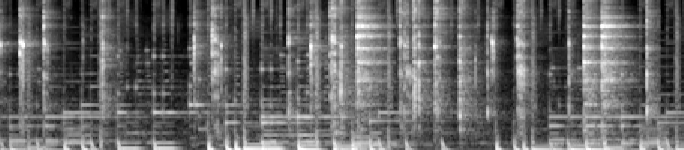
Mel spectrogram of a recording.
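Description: Salted yogurt being mixed in a bowl, with a close, irregular clinking and tapping of a utensil against the dish, rapid and continuous scraping strokes with no talk.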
